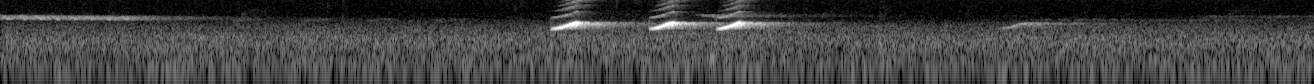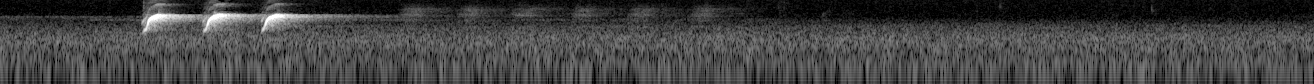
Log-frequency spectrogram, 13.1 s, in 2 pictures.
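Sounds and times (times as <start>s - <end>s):
yellow-breasted chat whistling song: 7.3s - 8.1s.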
